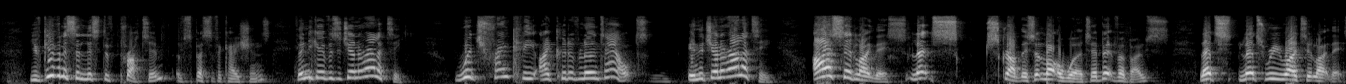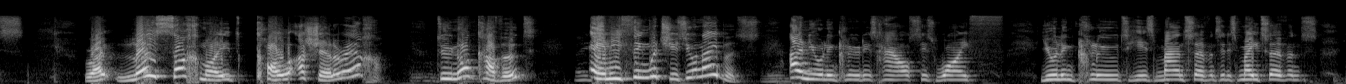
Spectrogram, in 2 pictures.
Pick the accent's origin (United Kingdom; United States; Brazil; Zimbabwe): United Kingdom; Brighton, South East England; Apparently, I grew up in Brighton, so I grew up with the sea air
